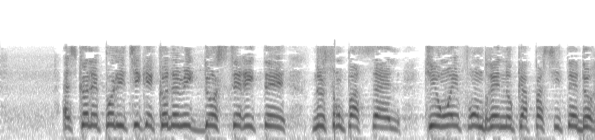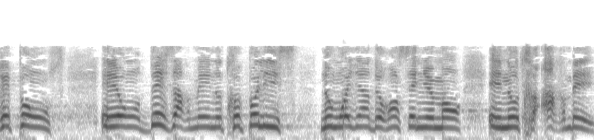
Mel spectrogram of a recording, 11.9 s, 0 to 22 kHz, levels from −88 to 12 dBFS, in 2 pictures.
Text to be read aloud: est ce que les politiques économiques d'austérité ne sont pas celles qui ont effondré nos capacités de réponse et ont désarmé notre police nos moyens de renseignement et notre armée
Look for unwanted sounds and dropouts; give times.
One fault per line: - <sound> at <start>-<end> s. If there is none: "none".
none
